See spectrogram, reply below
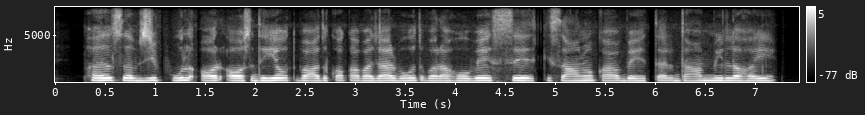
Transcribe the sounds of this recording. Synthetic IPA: pʰəlsəbd͡ʒipʰuːlɔːɾɔːsd̪ʱijəʊt̪paːd̪ʱkõkabad͡ʒaːɾbəɦʊt̪bəɾaɦowesekɪsaːnõkabeɦt̪əɾd̪aːmːiləɦəi

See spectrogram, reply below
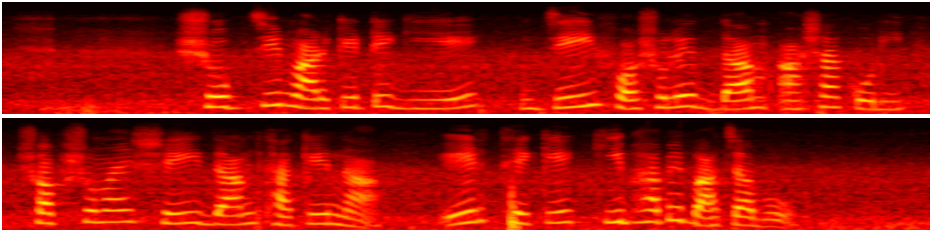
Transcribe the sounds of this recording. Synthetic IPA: ʃob̚d͡ʑimaɾkeʈeɡije | d͡ʑejfɔʃoleɾd̪amaʃakoɾi | ʃɔbʃomɔeʃejd̪amt̪ʰakena̰ | eɾt̪ʰekekibʱabebat͡ɕabo

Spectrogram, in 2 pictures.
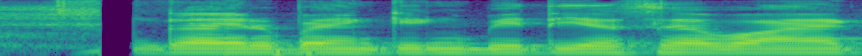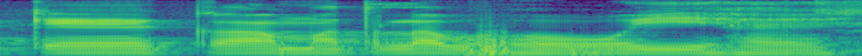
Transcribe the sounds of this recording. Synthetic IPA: ɡɛːɾbɛ̃ːŋkɪ̃ŋɡbit̪ijəseːʋaːẽkekamət̪ləbɦoiɦɛː

